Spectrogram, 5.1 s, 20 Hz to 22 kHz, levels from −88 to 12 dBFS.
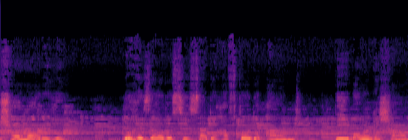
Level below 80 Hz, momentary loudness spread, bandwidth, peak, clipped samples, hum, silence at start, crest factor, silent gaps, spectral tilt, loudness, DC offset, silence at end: -60 dBFS; 15 LU; 16 kHz; -8 dBFS; under 0.1%; none; 0 s; 18 dB; none; -4.5 dB/octave; -25 LUFS; under 0.1%; 0 s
